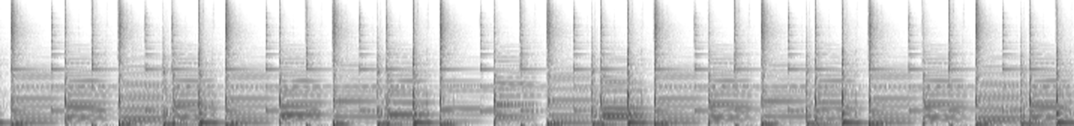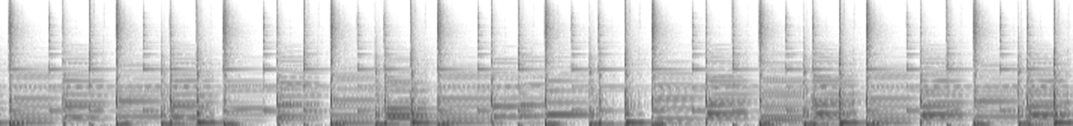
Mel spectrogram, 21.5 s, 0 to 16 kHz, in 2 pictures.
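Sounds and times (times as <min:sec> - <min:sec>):
backing track music: 0:00.1 - 0:21.4.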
